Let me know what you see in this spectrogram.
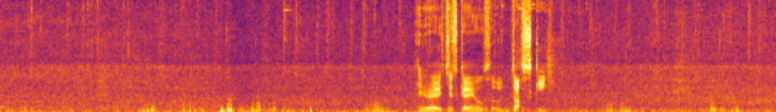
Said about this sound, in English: And it's really windy anyway, so you probably can't hear me.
